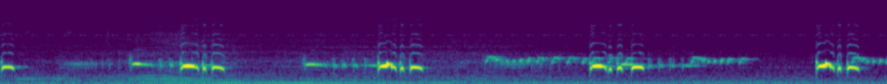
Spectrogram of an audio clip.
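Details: Crossing zebra dove, loud and vocal, singing in 'engkel' style: four stuttering trilled coo phrases spaced a few seconds apart, interleaved with buzzy rolled coos, over a faint background of nature sounds.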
